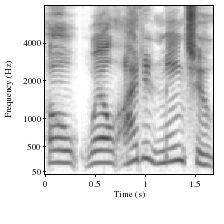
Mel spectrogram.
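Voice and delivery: halting, stumbling stammer. Narrating Katie's reply to a parent's remark on Halloween: stammering. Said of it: "Katie stammered".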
